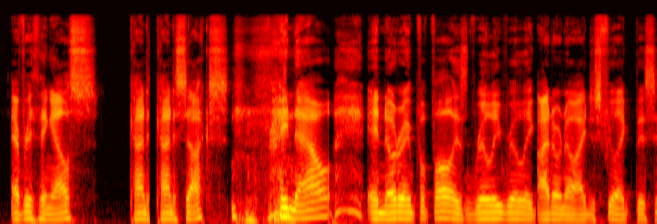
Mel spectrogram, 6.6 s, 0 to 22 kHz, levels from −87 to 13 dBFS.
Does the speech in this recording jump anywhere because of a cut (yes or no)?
yes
